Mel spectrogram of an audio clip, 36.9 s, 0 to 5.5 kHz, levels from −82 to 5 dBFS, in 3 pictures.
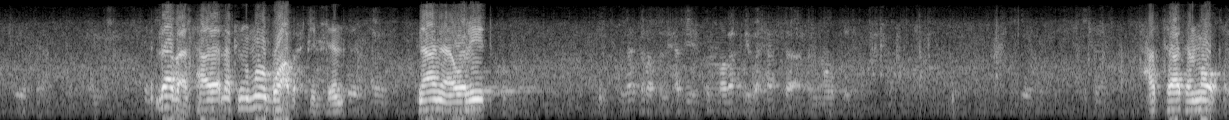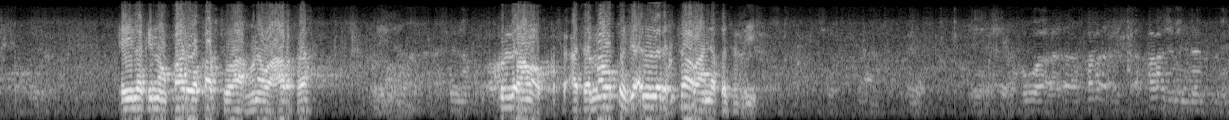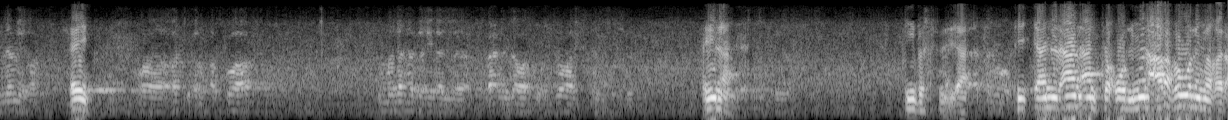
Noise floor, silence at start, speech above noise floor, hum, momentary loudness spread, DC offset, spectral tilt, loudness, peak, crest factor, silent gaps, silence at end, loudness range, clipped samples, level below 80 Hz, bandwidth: -32 dBFS; 0 s; 24 dB; none; 25 LU; under 0.1%; -7.5 dB/octave; -9 LUFS; 0 dBFS; 12 dB; none; 0 s; 16 LU; 0.4%; -46 dBFS; 5.4 kHz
